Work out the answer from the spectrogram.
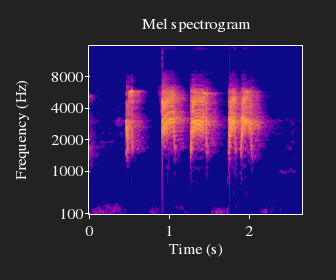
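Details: Harsh, buzzy call of a black francolin: one short rasp, a pause, then two strong grating notes and a final doubled note, each fading out.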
